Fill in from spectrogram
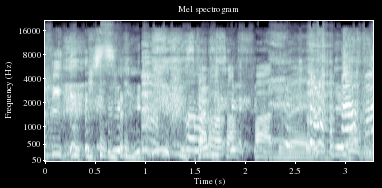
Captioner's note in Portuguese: risada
